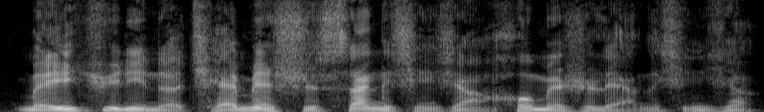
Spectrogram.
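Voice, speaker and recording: A man teaching a poetry reading lesson. He tells the story behind the poem, recites lines slowly and expressively, and leads listeners in reading along. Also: sits low, dry recording. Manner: expressive, drawn-out recitation of verse; guides listeners to read along.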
